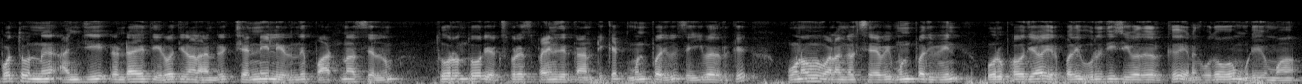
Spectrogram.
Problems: constant background noise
